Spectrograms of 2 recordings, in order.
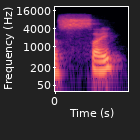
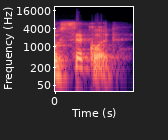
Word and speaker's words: cichlid: butcher the pronunciation but a cyclid oh cichlid cichlid yeah so um yeah so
